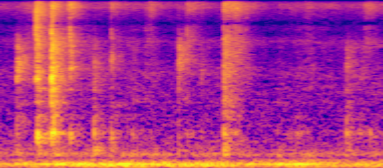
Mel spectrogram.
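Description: A handful of faint clicks and short scrapes from a metal palette knife working thick wet acrylic paint on paper, over a low steady hum.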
